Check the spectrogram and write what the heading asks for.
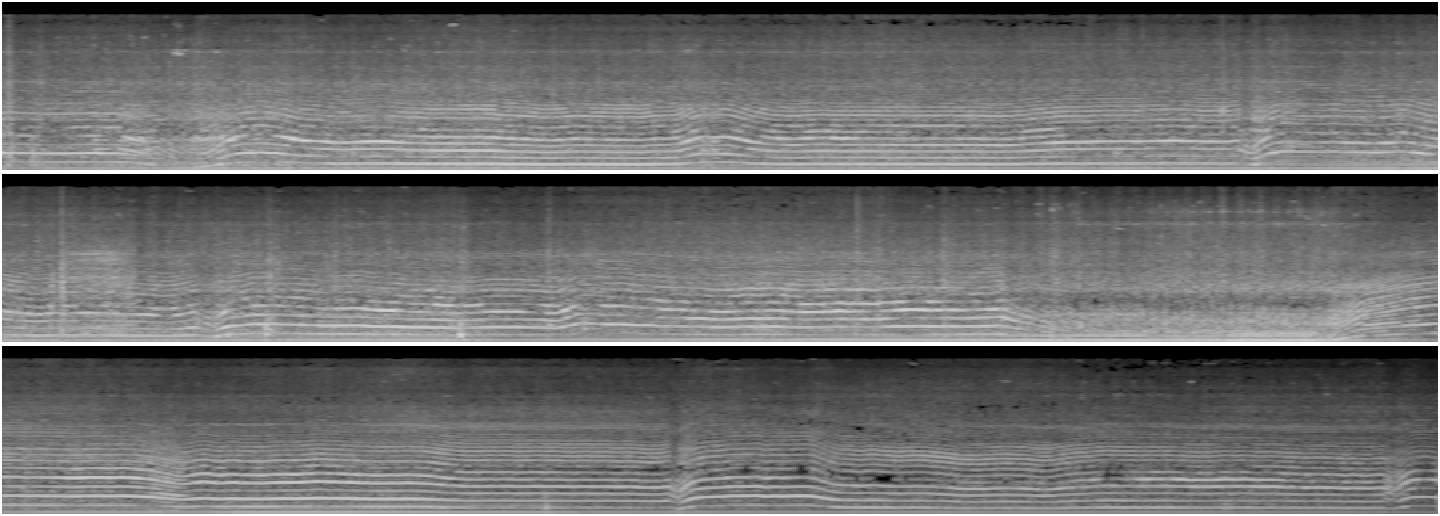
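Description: Gas engine of a hydraulic wedge log splitter running hard. Its pitch drops as it loads down when the ram pushes rounds through the box wedge, then recovers, every few seconds. The longest and deepest dip comes about twenty seconds in.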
